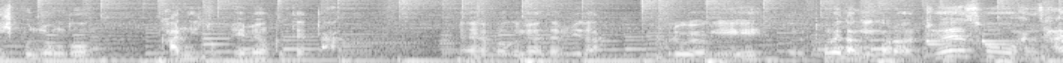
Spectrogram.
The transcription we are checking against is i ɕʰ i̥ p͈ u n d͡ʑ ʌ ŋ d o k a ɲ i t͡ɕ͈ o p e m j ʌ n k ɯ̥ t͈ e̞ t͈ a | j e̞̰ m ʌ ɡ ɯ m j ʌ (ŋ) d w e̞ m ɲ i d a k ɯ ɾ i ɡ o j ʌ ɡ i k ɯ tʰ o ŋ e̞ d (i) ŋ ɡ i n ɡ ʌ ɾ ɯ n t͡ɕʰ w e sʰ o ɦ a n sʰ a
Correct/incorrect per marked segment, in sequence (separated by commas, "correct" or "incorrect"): incorrect, incorrect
